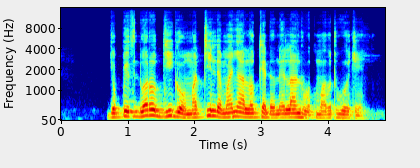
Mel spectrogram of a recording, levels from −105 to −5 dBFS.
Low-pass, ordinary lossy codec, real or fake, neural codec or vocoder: 14.4 kHz; none; fake; codec, 44.1 kHz, 3.4 kbps, Pupu-Codec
